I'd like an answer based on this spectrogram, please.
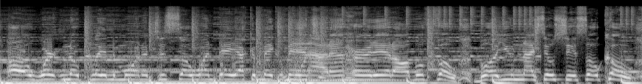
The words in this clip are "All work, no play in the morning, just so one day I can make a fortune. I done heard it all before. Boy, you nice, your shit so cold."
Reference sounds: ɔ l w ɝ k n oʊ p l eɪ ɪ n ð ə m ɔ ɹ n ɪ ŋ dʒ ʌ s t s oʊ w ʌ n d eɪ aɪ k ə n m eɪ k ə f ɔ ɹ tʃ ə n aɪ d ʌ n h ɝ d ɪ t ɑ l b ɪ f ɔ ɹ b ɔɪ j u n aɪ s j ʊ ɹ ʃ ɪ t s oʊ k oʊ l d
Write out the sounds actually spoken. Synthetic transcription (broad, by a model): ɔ w ɝ k n oʊ p l eɪ ɪ n ð ə m ɔ ɹ n ɪ ŋ dʒ ʌ s t s oʊ w ʌ n d eɪ aɪ k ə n m eɪ k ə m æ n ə aɪ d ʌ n h ɝ d ɪ t ɑ l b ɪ f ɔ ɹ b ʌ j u n aɪ s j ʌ l ʃ ɪ t s oʊ k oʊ l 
